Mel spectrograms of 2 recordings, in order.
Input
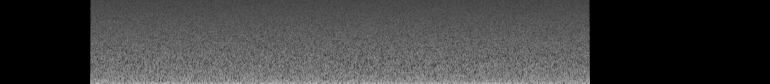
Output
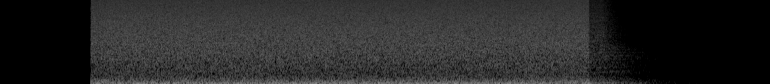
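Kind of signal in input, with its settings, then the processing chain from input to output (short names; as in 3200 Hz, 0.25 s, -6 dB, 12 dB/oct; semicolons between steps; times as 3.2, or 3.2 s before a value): noise pink, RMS -22 dBFS 4.98 s
passive tone stack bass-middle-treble 5-5-5; overloaded stage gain 31 dB; plate-style reverb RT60 1.8 s, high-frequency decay 0.55×, pre-delay 0.115 s, DRR 6.5 dB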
